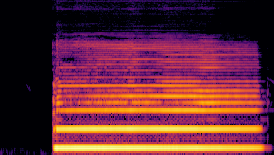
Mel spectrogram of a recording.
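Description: A low F sharp on saxophone sustained for about two seconds, played alone with a rich, reedy tone and a clean ending.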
